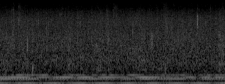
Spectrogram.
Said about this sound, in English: While listening to the rain, you are curious as to why this sound is so calming and soothing to you.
